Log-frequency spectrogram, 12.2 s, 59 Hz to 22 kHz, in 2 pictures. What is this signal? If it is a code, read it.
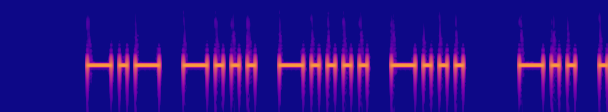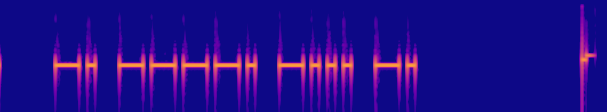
Morse code, heard as a keyed tone, about 15 wpm, 700 Hz. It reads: KB6B DE N9BN
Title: USA Callsign DE Callsign - 4 Characters - 15wpm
